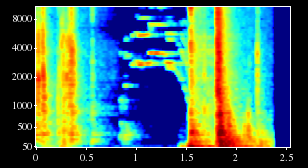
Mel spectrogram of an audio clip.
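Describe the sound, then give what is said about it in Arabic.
A door being opened in a staged comedy scene: dull thunks and handling knocks, a brief quiet gap with faint high squeaks, then a heavier solid thump as it swings open. “هروح افتح انا الباب لكامل يا جماعه.”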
